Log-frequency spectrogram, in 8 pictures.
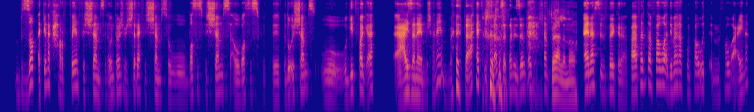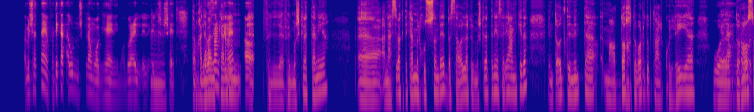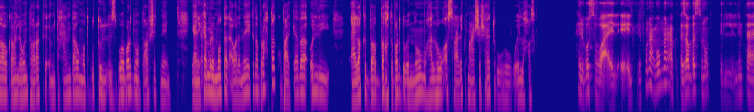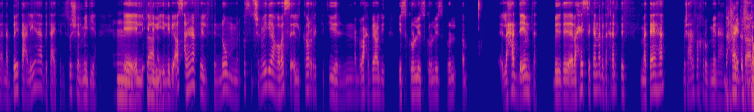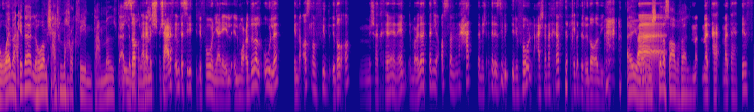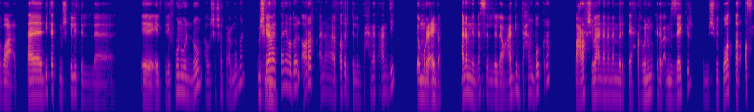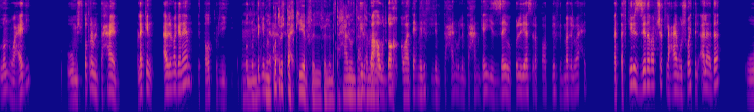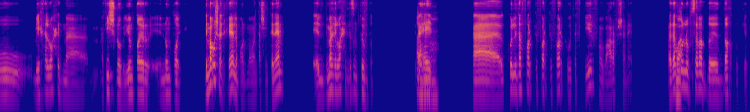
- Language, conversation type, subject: Arabic, podcast, إيه أهم نصايحك للي عايز ينام أسرع؟
- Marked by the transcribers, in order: chuckle; laughing while speaking: "أنت قاعد"; laugh; unintelligible speech; in English: "الsocial media"; in English: "الsocial media"; in English: "يسكرول يسكرول يسكرول"; tsk; laugh; laughing while speaking: "أسيب التليفون"; tapping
